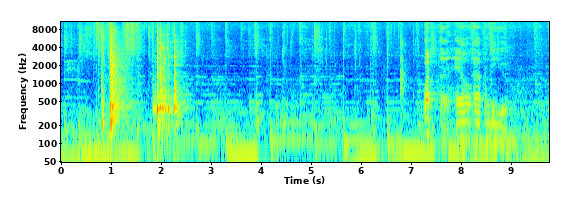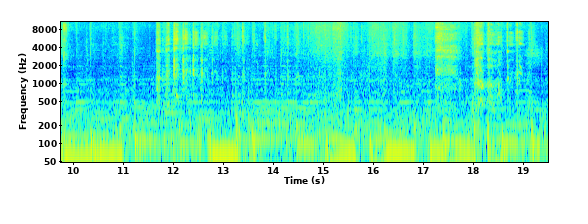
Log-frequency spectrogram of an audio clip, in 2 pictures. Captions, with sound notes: (bottle banging) - What the hell happened to you? (Mark laughing)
